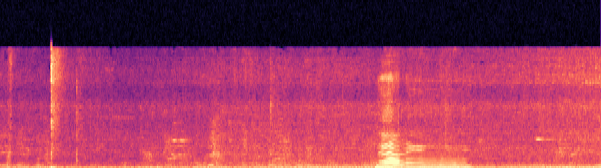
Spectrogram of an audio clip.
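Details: Domestic cat named Tori, at a playground for the first time, lets out a single clear rising-then-level meow near the fourth second, rich in harmonics, over a steady low traffic-like rumble.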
